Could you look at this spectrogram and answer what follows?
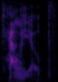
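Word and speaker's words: Calliope: be spelled but in New Orleans it's it's pronounced calop why don't ask me in New Orleans it's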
